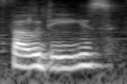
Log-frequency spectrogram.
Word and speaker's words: Fodeez: These are called Faux D's frames. I got them off of Amazon, and I can give you a link if you're interested, but it's spelled Fodeez.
